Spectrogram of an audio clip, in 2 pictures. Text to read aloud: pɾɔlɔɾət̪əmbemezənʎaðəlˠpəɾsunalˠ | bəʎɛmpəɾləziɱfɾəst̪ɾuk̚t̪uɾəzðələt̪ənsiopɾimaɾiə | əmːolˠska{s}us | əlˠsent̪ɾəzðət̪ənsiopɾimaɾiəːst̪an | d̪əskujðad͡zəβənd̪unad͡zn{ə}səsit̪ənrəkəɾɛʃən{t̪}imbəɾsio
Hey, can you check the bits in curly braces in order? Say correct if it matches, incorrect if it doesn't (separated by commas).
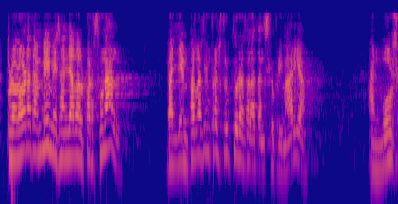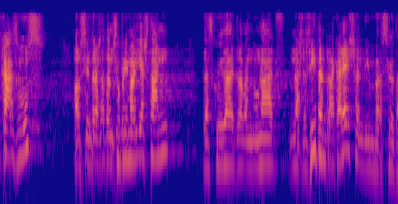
incorrect, correct, incorrect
